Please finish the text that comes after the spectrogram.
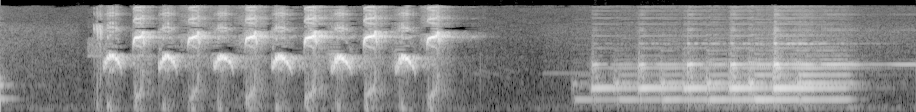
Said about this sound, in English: Et voici le rossignol. Il éclate tout d'un coup, brusquement. la seconde strophe, ce sont des batteries sur deux sons très célèbres.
